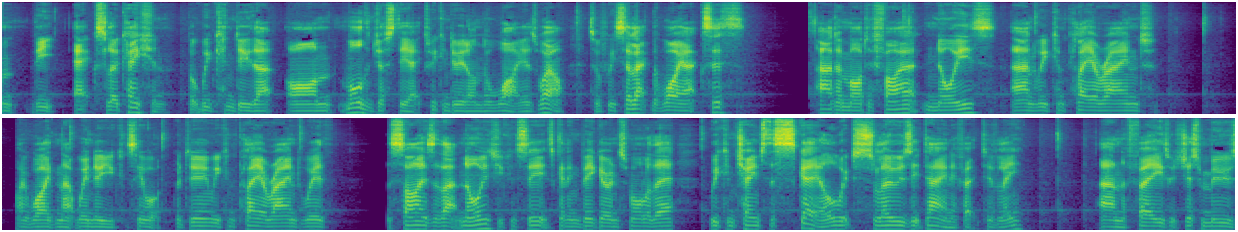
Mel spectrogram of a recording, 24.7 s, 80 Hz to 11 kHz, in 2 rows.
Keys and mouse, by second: 5.8 click, 7.5 middle click, 13.0-14.7 drag, 15.3 click, 19.5-21.1 drag, 23.7 click.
